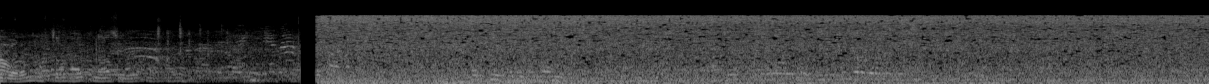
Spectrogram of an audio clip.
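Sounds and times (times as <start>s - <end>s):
heavy rain hissing: 3.2s - 12.0s.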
